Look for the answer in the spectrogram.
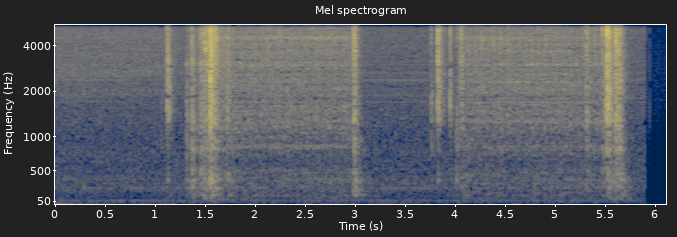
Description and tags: dvd player at home
Opening and closing a DVD player in my bedroom
dare-12, DVD, player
